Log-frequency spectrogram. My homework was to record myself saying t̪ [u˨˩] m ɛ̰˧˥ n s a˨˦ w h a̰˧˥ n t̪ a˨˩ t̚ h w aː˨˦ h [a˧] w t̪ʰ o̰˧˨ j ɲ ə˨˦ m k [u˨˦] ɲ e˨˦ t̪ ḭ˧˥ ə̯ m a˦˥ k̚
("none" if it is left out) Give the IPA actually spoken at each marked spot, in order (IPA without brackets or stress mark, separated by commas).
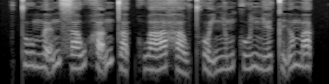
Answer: u˧, a˧˩, u˨˦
